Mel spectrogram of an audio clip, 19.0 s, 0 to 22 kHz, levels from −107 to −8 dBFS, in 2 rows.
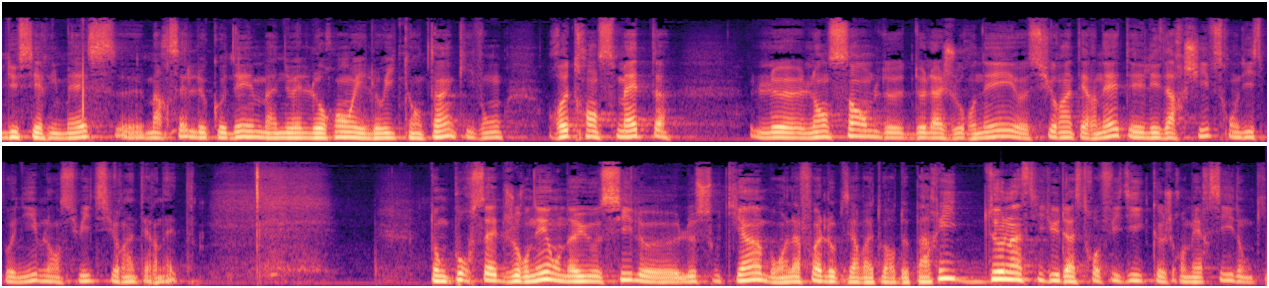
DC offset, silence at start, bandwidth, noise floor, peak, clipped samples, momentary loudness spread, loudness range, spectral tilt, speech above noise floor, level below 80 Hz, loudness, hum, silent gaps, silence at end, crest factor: under 0.1%; 0 s; 13.5 kHz; -50 dBFS; 0 dBFS; under 0.1%; 10 LU; 7 LU; -7 dB/octave; 32 dB; -58 dBFS; -19 LUFS; none; none; 0.1 s; 18 dB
